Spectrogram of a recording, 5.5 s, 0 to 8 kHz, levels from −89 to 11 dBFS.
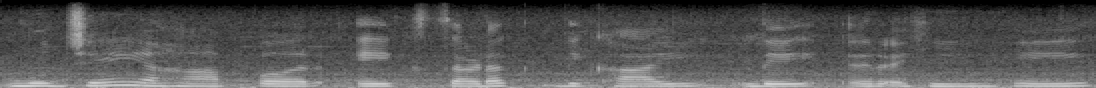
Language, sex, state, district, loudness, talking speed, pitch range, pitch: Hindi, female, Madhya Pradesh, Dhar, -15 LUFS, 100 wpm, 205-230 Hz, 215 Hz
